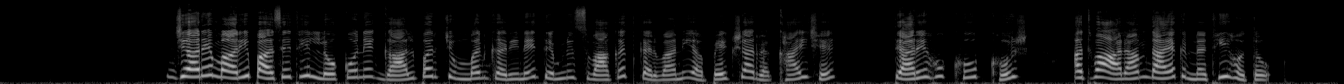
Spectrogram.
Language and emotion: Gujarati, sad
